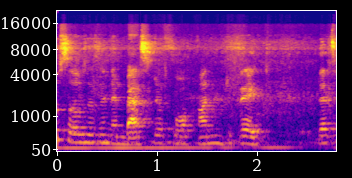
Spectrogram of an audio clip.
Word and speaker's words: HundrED: Priyank also serves as an ambassador for Hundred that's how you pronounce it and sits on advisory boards for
